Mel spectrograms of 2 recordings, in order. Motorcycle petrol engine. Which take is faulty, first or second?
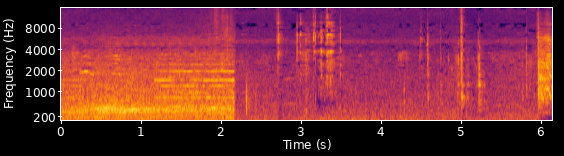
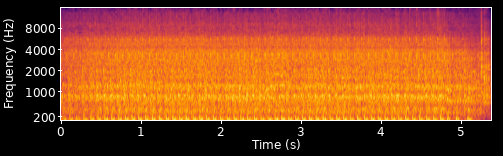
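first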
